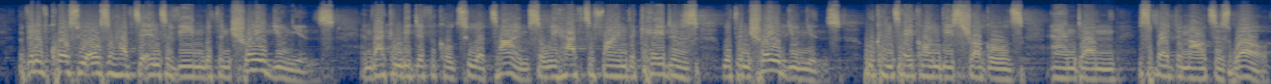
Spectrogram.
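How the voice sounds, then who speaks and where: Room echo can be heard in the recording. The loudness stays very even throughout. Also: man, medium pitch for a man, ordinary pitch variation, moderate pace. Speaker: climate jobs activist, panelist. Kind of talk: conference panel talk.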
